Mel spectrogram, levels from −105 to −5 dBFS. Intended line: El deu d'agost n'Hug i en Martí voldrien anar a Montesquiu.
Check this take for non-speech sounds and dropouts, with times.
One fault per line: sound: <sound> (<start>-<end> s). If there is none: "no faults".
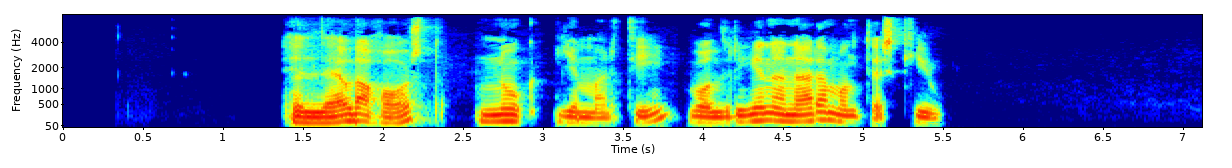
no faults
